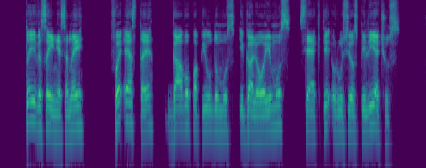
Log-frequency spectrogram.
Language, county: Lithuanian, Panevėžys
